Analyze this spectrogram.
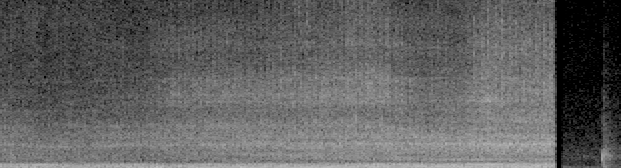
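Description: Large truck driving past on the street, its engine running with a steady low drone. The sound cuts off suddenly about five and a half seconds in.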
